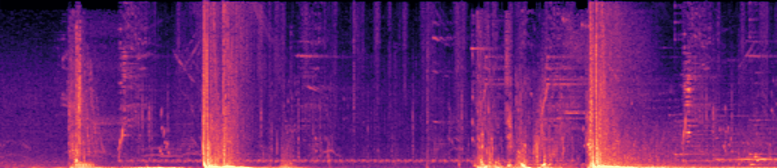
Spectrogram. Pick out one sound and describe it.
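An arrow whooshes from a bow.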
